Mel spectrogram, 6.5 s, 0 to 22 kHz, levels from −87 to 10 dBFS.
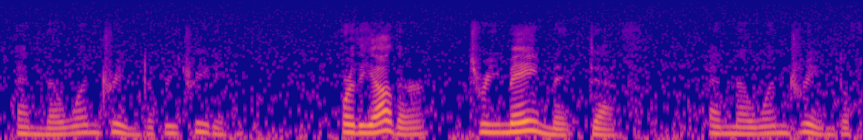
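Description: A speech clip with overdone noise removal throughout. The background drops and breaks up into twinkling specks. Quiet parts of the voice vanish.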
